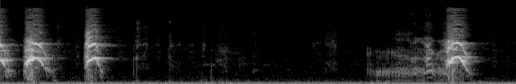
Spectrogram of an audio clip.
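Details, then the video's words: Happy dog barking playfully for fun: three separate sharp, clear barks spaced over a few seconds, with a soft rustling noise just before the last one. "Dogs barking out loud for fun happy dogs"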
